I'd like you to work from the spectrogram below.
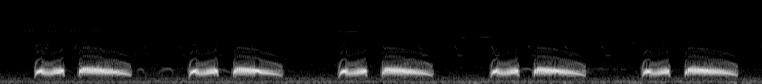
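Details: Spotted dove calling and pressing call used as a lure to draw other birds into calling and bring target birds toward trappers: low cooing two-part phrases, a short note then a longer falling coo, repeated about every one and a half seconds.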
